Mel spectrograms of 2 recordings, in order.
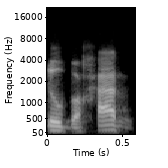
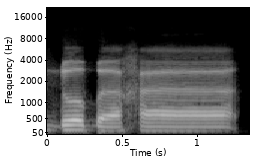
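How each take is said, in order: First: The word ends with a final n sound. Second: The word ends on an open vowel, no n. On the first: The reading continues past this word. "Tadinya ada tanwinnya nih, harusnya kan dibaca dubahan" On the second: The reading stops at this word. "karena di wakaf diberhentikan ... Jadi dibaca dubaha"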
